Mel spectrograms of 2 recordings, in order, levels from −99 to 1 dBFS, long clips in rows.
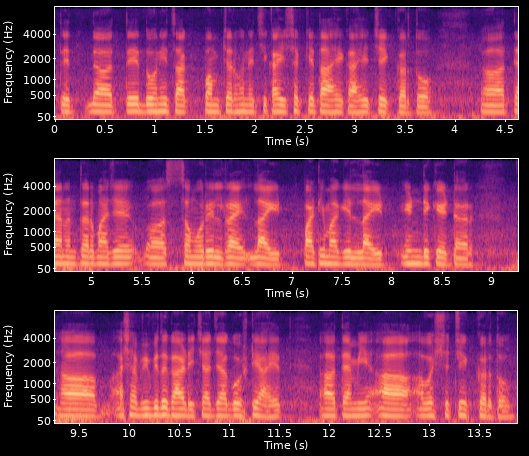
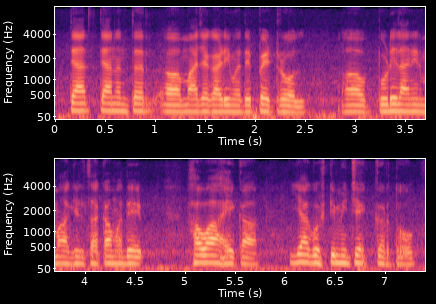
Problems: constant background noise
